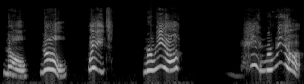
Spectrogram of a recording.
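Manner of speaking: very high, loud panicked cries; desperate calling out. Acted. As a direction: call frantically after someone leaving. Calling after departing sister.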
